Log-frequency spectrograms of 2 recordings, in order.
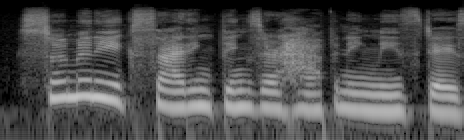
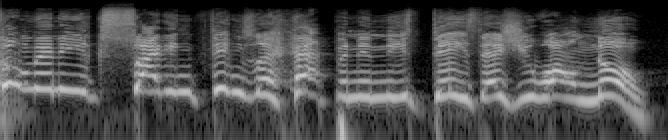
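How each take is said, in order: First: It is said in her ordinary accent. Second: It is said in a heavy Bronx accent.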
